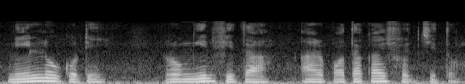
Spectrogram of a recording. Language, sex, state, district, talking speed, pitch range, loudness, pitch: Bengali, male, West Bengal, Cooch Behar, 90 wpm, 110-125 Hz, -15 LUFS, 115 Hz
